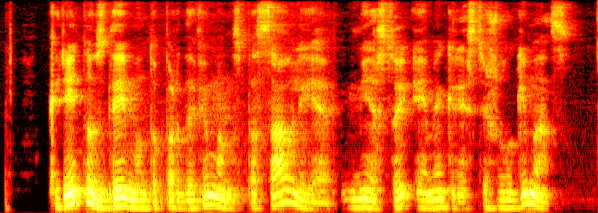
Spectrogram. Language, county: Lithuanian, Klaipėda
